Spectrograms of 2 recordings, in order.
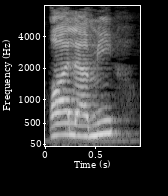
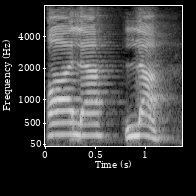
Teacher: قاف کہاں سے نکلتا ہے؟ یہ ہے جی ہمارے پاس اقصی لسان سے، یعنی کہ زبان کی جڑ سے قاف موٹا پڑا جائے گا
